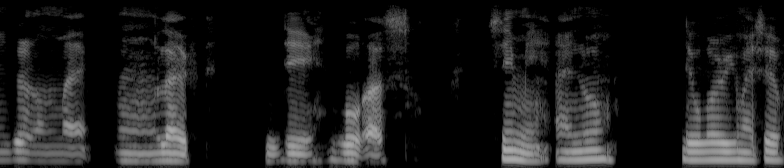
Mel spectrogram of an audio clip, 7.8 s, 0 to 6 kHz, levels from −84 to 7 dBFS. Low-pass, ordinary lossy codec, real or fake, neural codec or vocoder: 5.4 kHz; none; real; none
